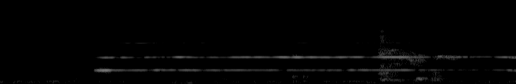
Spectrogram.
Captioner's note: person vocalising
